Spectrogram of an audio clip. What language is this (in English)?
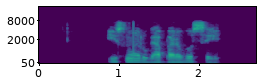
Portuguese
